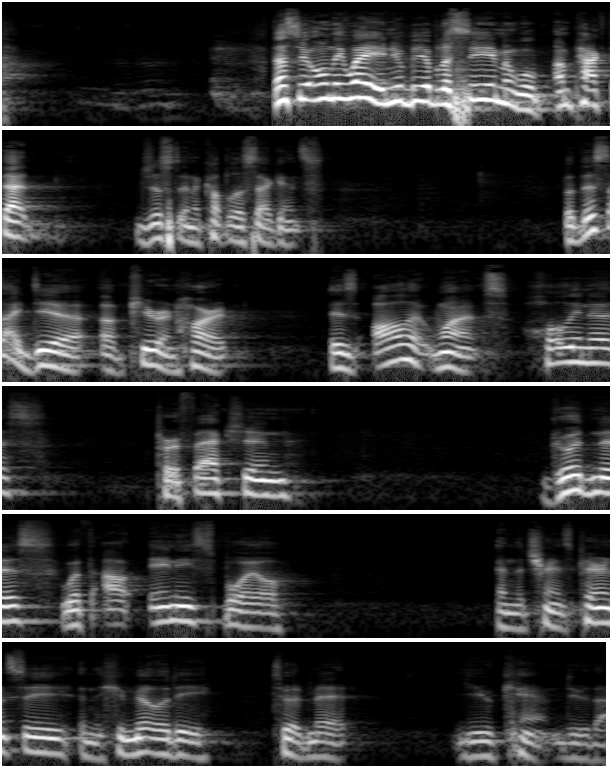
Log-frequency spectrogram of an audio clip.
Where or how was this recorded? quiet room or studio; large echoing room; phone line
large echoing room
